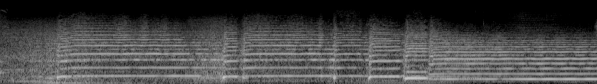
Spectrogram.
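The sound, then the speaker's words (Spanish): The opening jingle of the radio station Caribe FM: a loud run of sustained, bright horn-like tones stepping through several pitches, ending on a held lower note, with no voices. “Mira, cuando empieza Caribe FM suena esto, ¿verdad?”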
